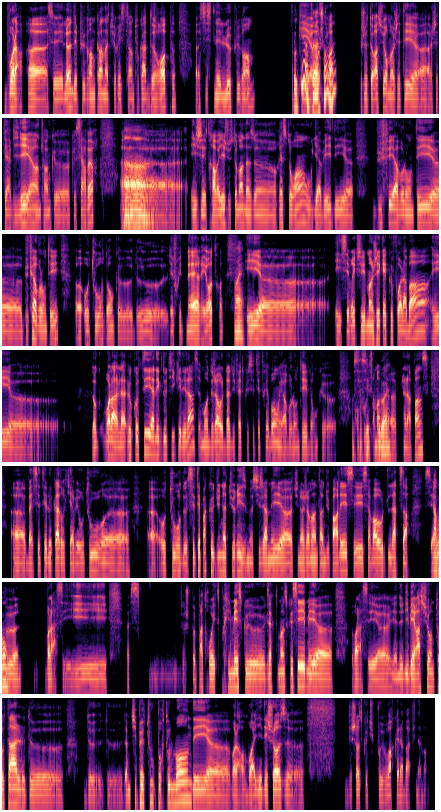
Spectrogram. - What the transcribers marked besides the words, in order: stressed: "le"; drawn out: "Ah"; drawn out: "heu"; other background noise; drawn out: "un"; drawn out: "heu"; drawn out: "heu"; drawn out: "c'est"; drawn out: "de"
- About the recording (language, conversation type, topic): French, podcast, Peux-tu me parler d’un souvenir marquant lié à une saison ?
